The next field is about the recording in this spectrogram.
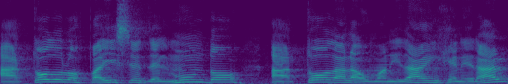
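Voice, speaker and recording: A man speaks in a raised, projected voice, high in pitch with a bright, sharp tone. His pace is very slow, and his pitch varies in an ordinary way. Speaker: pastor, preacher. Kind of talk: sermon, preaching.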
